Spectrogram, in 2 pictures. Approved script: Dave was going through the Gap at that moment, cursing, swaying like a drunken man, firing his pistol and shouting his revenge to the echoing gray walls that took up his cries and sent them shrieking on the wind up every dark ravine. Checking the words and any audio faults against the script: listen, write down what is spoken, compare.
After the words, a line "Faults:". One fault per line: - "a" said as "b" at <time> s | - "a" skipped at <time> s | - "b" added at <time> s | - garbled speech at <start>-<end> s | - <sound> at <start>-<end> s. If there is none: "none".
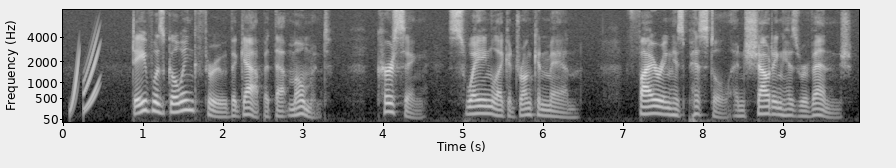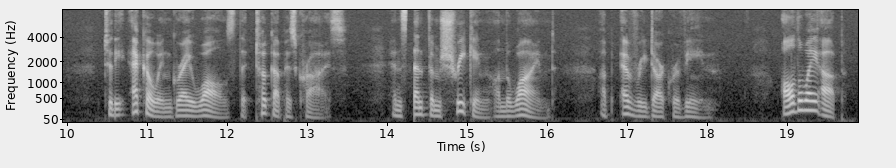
Dave was going through the Gap at that moment, cursing, swaying like a drunken man, firing his pistol and shouting his revenge to the echoing gray walls that took up his cries and sent them shrieking on the wind up every dark ravine. All the way up
Faults:
- chirp at 0.1-0.5 s
- dropout at 14.2-14.3 s
- "All the way up" added at 18.9 s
